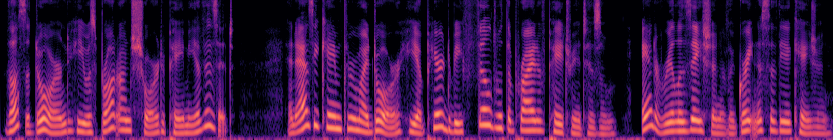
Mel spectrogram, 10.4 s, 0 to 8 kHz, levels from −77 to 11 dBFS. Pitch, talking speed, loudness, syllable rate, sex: 200 Hz, 220 wpm, -16 LUFS, 5.7 syllables/s, female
